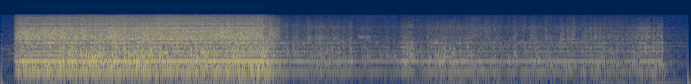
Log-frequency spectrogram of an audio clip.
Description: Electric Chair; recorded in a custom built sound booth

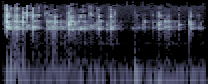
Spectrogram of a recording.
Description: Windchimes Bamboo Small Short; Various windchimes; Musical

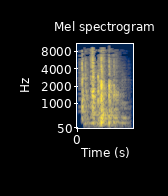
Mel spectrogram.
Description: Pinball Sound Rattle And Clank; Video Games

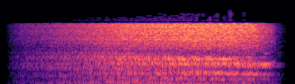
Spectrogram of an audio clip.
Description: Whoosh Reverse, Suction, Accent, Transition; Production Element, Imaging Element; BlastWave

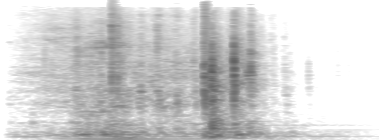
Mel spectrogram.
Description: Pantry Door Open, Pantry Door Open Slide Track; Cabinet Doors; Household; Blastwave

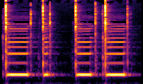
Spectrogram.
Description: Morse Code Y; Morse code aplphabete; Electronics

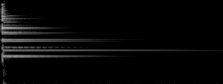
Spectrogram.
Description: Metal Ting Ring, Foley, Metal, Ting, Ring; Materials

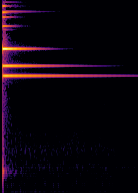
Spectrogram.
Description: Musical Accent, Musical Accent Glockenspiel Chime; Mallet Sound Effects; Cartoon

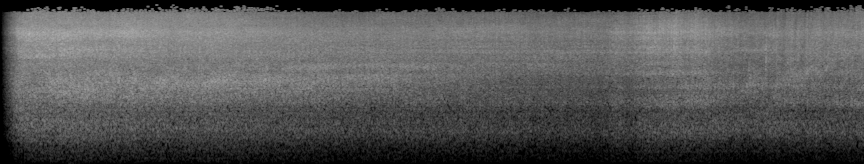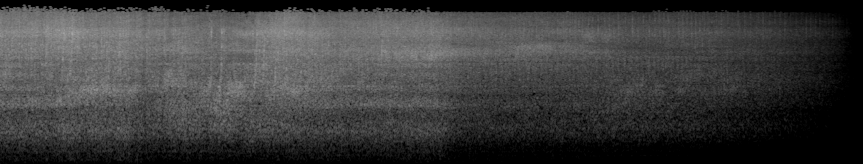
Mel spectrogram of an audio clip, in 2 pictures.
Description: Household Sizzle Frying Pan Long; Kitchen

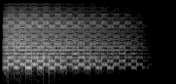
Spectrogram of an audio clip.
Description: BUTTON SHIMMER WARBLE; Multimedia; Blastwave

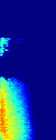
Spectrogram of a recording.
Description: Laser Musket Shot; Laser Gun Sound Effects

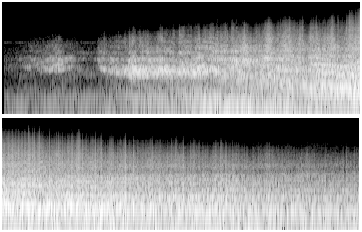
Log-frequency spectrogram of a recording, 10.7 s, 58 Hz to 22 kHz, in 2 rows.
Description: FA-18 Hornet pass; RAAF FA-18 Hornet; Airplanes (Sound Effects:Vehicles)

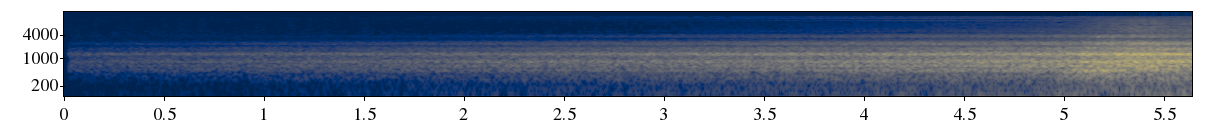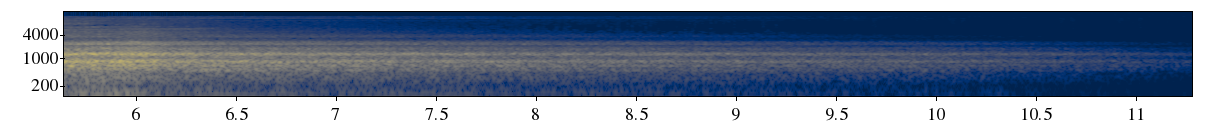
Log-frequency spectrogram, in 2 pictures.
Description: Shadow Spirit, ghost; Ghost Sound Effects; horror sound effects

